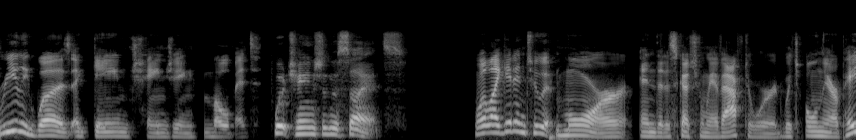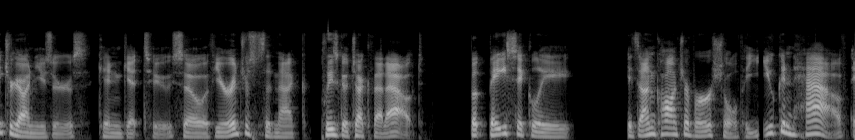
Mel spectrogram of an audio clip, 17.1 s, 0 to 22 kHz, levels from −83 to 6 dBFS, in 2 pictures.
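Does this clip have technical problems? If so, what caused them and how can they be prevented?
Yes. The speech has a clock drift between sender and receiver. The sender's clock runs about 4% slow. The receiver's jitter buffer keeps draining, so it must stretch and repeat audio to fill the gaps. This produces the hiccups below. Locking both ends to a common clock, or using adaptive resampling at the receiver, prevents it.

Repeated timing corrections run from 0.18 to 10.56 s, ending just before "if you're". Playback runs at 96% speed and adds roughly 0.4 s. A second run spans 12.48 to 15.85 s, after "please go check that". It runs at 98% and adds about 70 ms. Smooth resampling, rather than inserting pieces, would hide these corrections.

A short stall from a late packet occurs at 11.08 to 11.17 s, between "if you're" and "in that please go". Two more occur at 12.83 to 12.92 s and 16.14 to 16.23 s. 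Each time the buffer ran empty, and 60 ms was filled by holding the last sound. Nothing is lost, but a sound drags briefly. A slightly deeper jitter buffer prevents these stalls.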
